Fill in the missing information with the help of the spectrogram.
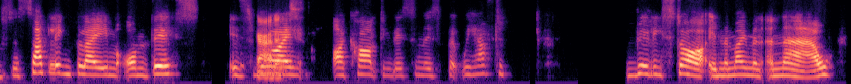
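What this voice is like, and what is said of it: English accent. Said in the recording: “It's probably my English accent”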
